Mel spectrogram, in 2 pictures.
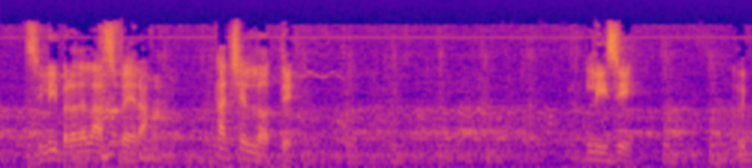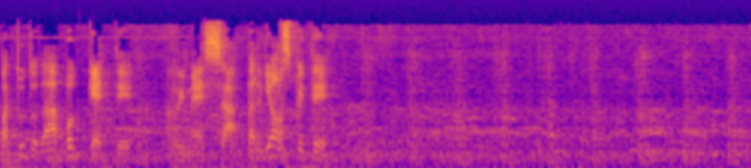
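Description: A stadium crowd murmurs steadily in the open air.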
